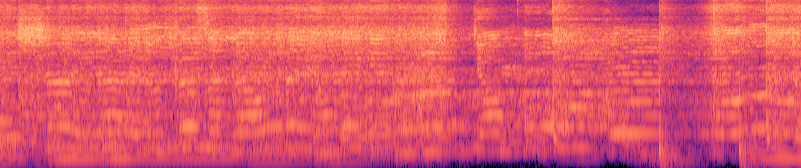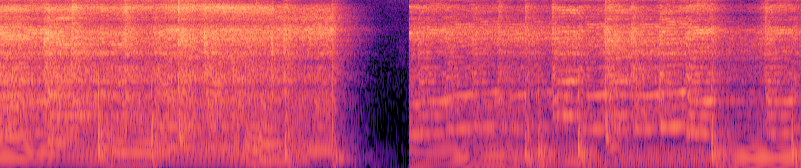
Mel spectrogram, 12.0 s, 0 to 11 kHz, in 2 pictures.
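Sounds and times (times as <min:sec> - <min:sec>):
electronic dance music from speaker: 0:00.0 - 0:12.0.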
